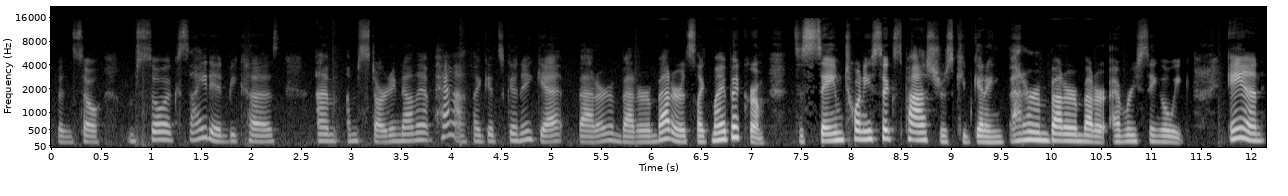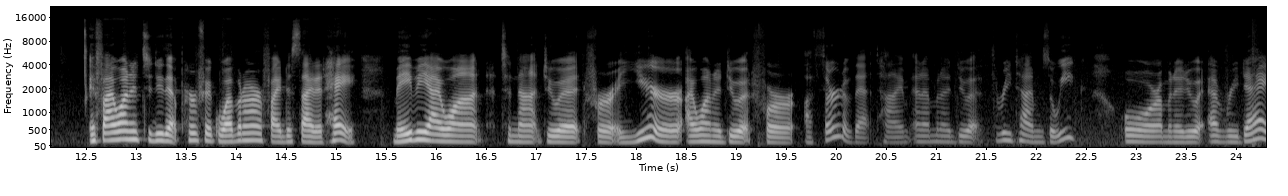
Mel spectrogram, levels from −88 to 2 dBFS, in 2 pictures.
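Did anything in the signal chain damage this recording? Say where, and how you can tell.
Yes. The automatic gain falling fault sits in the call-processing stage. Shortly after the talker moves at about 5.5 s, the AGC judges the level too high and, from 6.03 s after "better and better and" to 16.36 s before "to not do it", pulls its gain down by about 10 dB over ten seconds. The room noise sinks in step with the speech, which shows a gain stage acting on the whole signal rather than the talker changing distance.

The automatic gain rising fault comes from the same call-processing AGC. Around 19.5 s the talker moves and the input drops by about 13 dB, so the AGC starts raising its gain at 19.91 s, after "do it for a", and climbs about 5 dB until 22.49 s, before "or I'm". Speech and room background swell together over roughly two and a half seconds, the slow, joint rise of a gain control, not a performer coming closer.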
